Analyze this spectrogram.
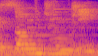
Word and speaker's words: Song Joong-ki: Okay, so The Innocent Man is a Korean drama starred by Song Joong-ki, that's how you pronounce his name, and it's about Kang Haru,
